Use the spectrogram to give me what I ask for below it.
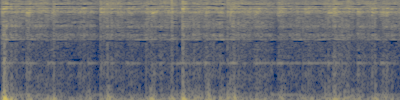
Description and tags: rhythmic change jar loop
bottle, break, creak, effect, film, foley, fx, glass, jar, money, movie, sfx, shatter, sound, sound-design, sounddesign, sound-effect, soundeffect, thud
